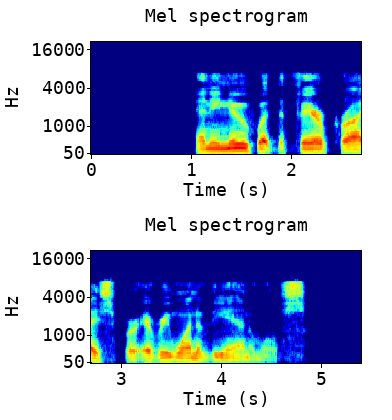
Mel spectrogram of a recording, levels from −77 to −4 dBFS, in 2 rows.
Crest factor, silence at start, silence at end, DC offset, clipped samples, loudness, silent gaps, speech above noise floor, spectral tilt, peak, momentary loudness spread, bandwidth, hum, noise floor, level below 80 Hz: 18 dB; 1.05 s; 0.6 s; under 0.1%; under 0.1%; -20 LUFS; none; 65 dB; -5 dB/octave; -4 dBFS; 11 LU; 7.6 kHz; none; -84 dBFS; -60 dBFS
